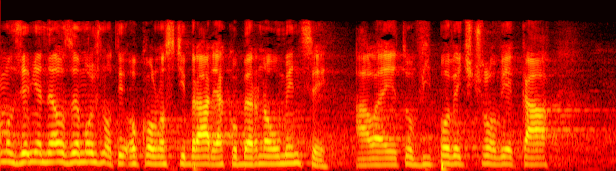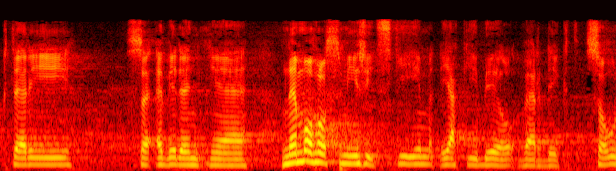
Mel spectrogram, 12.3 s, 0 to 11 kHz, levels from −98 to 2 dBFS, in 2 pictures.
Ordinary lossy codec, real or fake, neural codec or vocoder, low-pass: MP3, 48 kbps; real; none; 7.2 kHz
